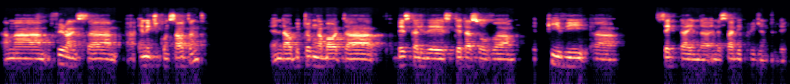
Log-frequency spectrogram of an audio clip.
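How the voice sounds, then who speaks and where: A man from Zambia with a Zambian accent, speaking haltingly and informally as a webinar panellist. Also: on the low side, flat delivery, fairly bright tone. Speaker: energy consultant, webinar panellist. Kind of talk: informal self-introduction on webinar. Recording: echoey, muffled web call.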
